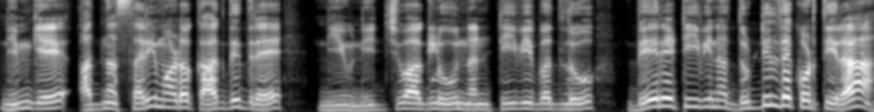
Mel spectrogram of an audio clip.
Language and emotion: Kannada, surprised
